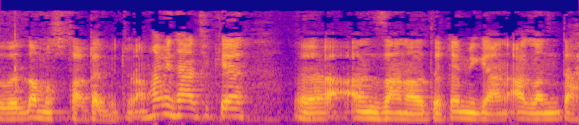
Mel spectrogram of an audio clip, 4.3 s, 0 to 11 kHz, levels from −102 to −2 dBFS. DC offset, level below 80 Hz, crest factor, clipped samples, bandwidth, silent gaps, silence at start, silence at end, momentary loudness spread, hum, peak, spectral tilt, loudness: under 0.1%; -64 dBFS; 16 dB; under 0.1%; 8.8 kHz; none; 0 s; 0 s; 5 LU; none; -2 dBFS; -4.5 dB/octave; -19 LUFS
